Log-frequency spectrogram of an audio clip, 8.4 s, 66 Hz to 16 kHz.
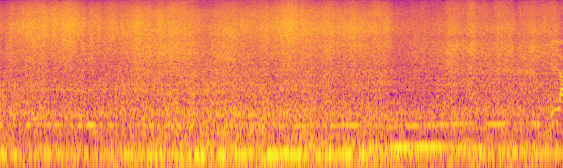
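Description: An E-Motion 36 motorboat turns at speed on open water, its engine humming loud and steady under rushing spray, wave slap and wind buffeting.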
